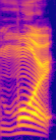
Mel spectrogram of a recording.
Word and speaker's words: Moore: Not Muir, Chanel Moore.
